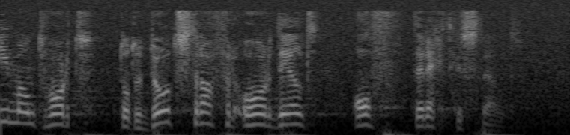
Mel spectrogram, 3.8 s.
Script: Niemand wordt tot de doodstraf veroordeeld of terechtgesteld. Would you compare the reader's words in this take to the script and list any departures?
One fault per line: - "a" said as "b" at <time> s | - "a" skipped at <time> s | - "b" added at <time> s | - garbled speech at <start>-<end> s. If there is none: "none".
none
